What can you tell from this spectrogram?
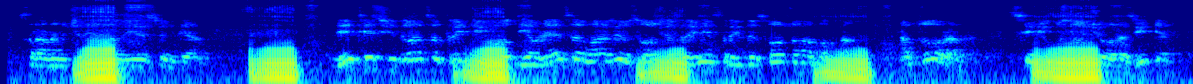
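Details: Sleeping Shar Pei snoring: six loud, low, rasping snores about every two seconds, each roughly half a second long, with softer wheezy breaths between.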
